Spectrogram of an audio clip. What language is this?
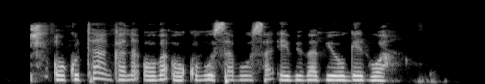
Ganda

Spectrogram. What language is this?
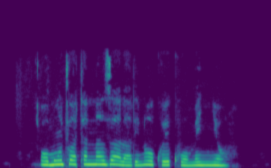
Ganda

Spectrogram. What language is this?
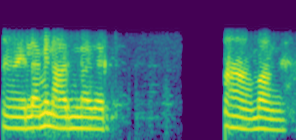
Tamil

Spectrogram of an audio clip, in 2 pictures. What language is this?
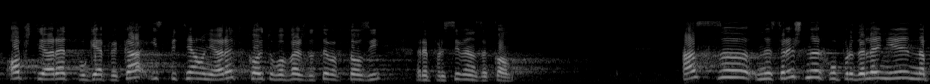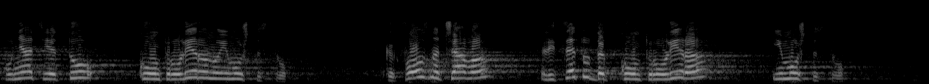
Bulgarian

